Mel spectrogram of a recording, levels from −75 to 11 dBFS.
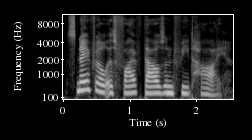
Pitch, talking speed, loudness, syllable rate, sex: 230 Hz, 140 wpm, -17 LUFS, 3.4 syllables/s, female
